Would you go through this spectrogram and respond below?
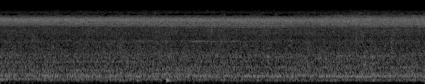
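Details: Fanning Japanese honey bees during hot weather produce an even, continuous buzz, a thick hum with a persistent high-frequency hiss above it.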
